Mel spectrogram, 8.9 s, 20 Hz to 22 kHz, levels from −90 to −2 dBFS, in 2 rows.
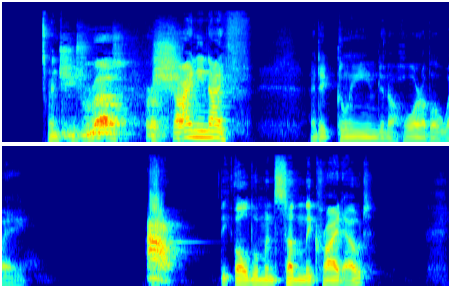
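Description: From 0.59 to 1.81 s, the close microphone likely dropped out, forcing a switch to a distant microphone: speech turns abruptly roomy, hollow and thinner, at unchanged level, with faint room noise.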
